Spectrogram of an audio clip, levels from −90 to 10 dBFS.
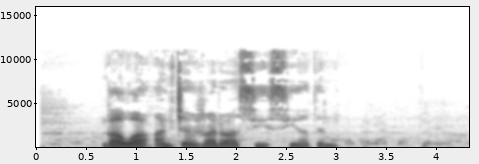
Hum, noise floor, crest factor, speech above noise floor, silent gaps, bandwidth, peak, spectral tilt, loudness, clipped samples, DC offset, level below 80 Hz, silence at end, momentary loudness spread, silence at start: none; -51 dBFS; 20 dB; 31 dB; none; 11.5 kHz; -2 dBFS; -4 dB/octave; -20 LUFS; under 0.1%; under 0.1%; -64 dBFS; 0.4 s; 16 LU; 0.65 s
